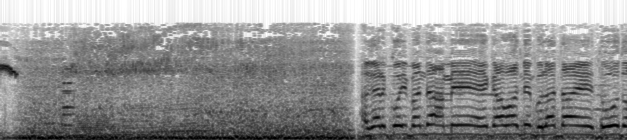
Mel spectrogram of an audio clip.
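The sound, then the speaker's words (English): City street traffic in Karachi, Pakistan: a dense, constant roar of engines and vehicles with a low hum beneath, after which a voice starts up over the ongoing din. “As Salim Shayan reports, it's a particularly serious problem in megacities like Karachi in Pakistan, where noise is a constant companion.”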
